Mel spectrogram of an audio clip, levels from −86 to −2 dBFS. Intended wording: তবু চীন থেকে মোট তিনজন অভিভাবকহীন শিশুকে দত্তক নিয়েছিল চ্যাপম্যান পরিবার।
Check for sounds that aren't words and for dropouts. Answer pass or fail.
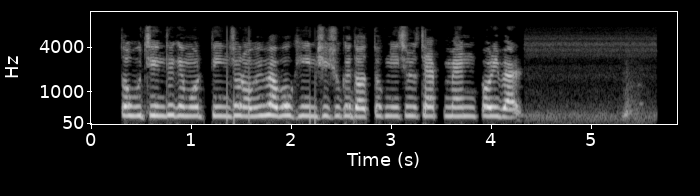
fail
